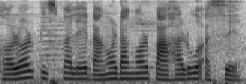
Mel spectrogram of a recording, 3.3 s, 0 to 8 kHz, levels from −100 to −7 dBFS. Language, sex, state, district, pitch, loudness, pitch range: Assamese, female, Assam, Kamrup Metropolitan, 195 Hz, -18 LUFS, 180-205 Hz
